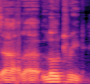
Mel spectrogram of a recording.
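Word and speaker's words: Lotriet: I almost got it wrong. It's Lotreat.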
